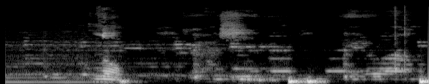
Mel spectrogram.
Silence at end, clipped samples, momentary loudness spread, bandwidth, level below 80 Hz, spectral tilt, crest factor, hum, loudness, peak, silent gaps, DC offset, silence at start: 0 s; under 0.1%; 18 LU; 15 kHz; -48 dBFS; -6.5 dB/octave; 18 dB; none; -22 LUFS; -2 dBFS; none; under 0.1%; 0.05 s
